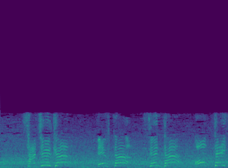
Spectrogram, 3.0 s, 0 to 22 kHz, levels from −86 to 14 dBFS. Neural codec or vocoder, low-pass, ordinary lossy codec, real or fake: none; 7.2 kHz; MP3, 64 kbps; real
